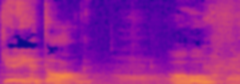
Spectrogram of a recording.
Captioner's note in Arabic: لهيث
